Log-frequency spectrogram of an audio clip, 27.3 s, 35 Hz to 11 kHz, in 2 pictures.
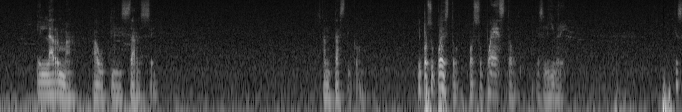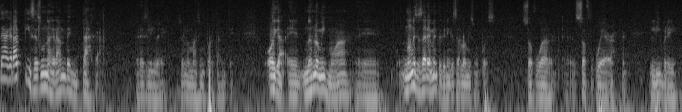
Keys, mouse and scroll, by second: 0.1 click, 1.9-4.9 drag, 6.1-8.5 drag, 8.8-9.4 ctrl+scroll down 2, 13.6 click, 14.6 ctrl+scroll up 2, 15.4 ctrl+scroll up 2, 18.8 click, 22.6 click, 25.6 click.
